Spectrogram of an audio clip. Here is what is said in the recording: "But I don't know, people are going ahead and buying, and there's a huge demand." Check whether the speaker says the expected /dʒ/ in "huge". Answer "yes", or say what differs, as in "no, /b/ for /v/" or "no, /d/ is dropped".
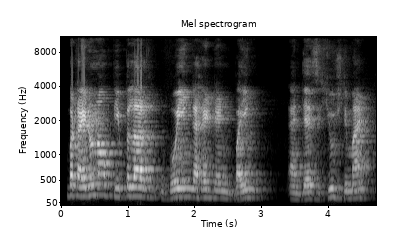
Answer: yes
